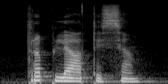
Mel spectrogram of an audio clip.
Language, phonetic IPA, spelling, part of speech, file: Ukrainian, [trɐˈplʲatesʲɐ], траплятися, verb, Uk-траплятися.ogg
- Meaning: to happen, to occur, to take place, to come about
